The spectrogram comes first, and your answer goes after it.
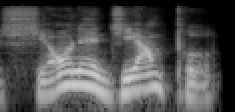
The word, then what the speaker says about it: Shonen Jump: He put a little extra stink on Shonen Jump, pronouncing it Shonen Jumpu, to establish his dominance as alpha nerd.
